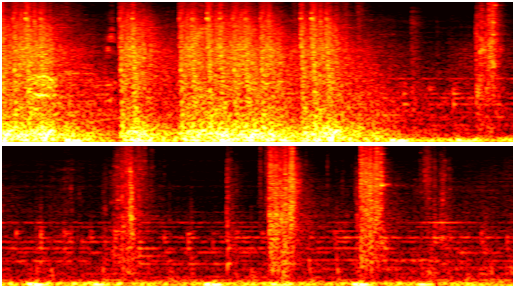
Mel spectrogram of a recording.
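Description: Rapid bursts of gunfire in a Halo: Combat Evolved firefight, loud dense volleys at first, then scattered single shots and thuds further back.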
